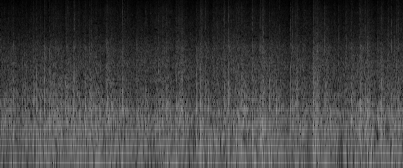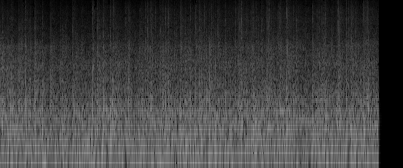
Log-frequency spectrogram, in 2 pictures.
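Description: Rain pattering close to the microphone, a loud, dense crackle that cuts off suddenly near the end.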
